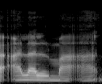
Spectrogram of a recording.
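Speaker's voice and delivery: "alal ma'a" with the final vowel turned to a; wrong a ending. Shown as a demonstration. Teacher showing students the misreading, "alal ma'a" ending in a. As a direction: end "alal ma'a" on a instead of i. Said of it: "atau tidak dibaca".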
